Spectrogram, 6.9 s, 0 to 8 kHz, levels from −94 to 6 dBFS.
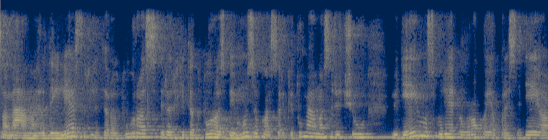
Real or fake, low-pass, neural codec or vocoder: real; 7.2 kHz; none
